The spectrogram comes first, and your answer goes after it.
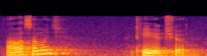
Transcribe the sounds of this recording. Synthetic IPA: aʋasɐməd͡ʒ | ʈʰiːkək̚t͡ʃʰo̰

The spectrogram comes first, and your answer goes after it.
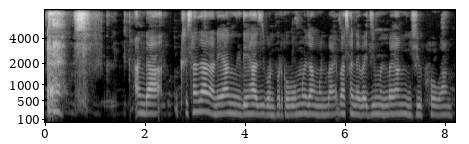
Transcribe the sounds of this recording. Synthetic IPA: a̰ŋdakʰɾisanzananejaŋnideɦazibɔnpʰɔɾkʰɔbɔmɯzaŋmɯnbajbasanabajzimɯnbajaŋnizikʰɔaŋ

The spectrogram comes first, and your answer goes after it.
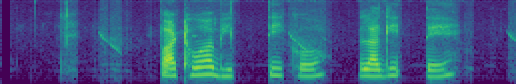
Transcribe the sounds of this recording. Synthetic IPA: paʈʰwabʱit̪ːikɔ | ləɡit̪̚t̪e

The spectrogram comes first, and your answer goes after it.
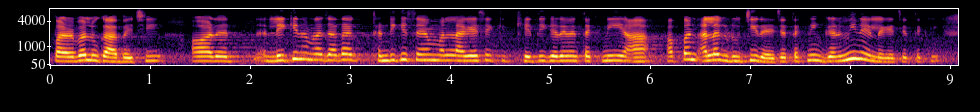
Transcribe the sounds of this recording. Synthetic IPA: pəɾbəlʊkaːbɛt͡ʃʰi | ɔːɾleːkɪnɦɐmɾad͡ʒjaːd̪aʈʰə̃ɳɖikisemənlaːɡɛt͡ʃʰɛkikʰeːt̪ikəɾemẽt̪ɐkʰniɐpənɐləɡɖut͡ʃiɾɐɦɛt͡ʃʰɛt̪ɐkʰniɡəɽminɛĩlɐɡɛt͡ʃʰɛt̪ɐkʰni

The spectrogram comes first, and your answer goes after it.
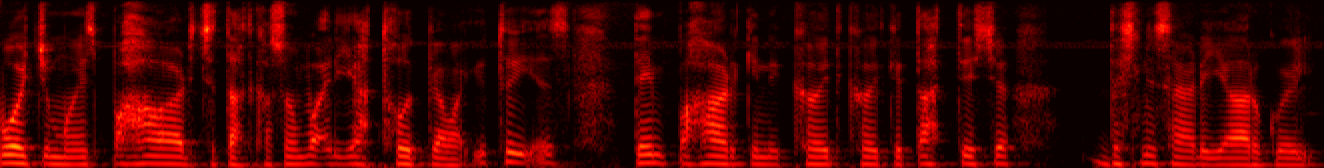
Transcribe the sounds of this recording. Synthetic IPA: ot͡ʃimɐːspɐɦaːɽt͡ʃʰit̪ɐt̪̚ʰkʰɐsonʋaːɾʲjɐt̪ʰoːt̪̚pʲɐma̰ːjṵt̪ʰɨjə̰st̪ɐmʲpɐɦaːɽkinɨkʰəːt̪ʲkʰəːt̪̚ʲkʰit̪ɐt̪ʲːit͡ʃʰɨ | d̪ɐʃnisaːɽɐjaːɾkoilʲ

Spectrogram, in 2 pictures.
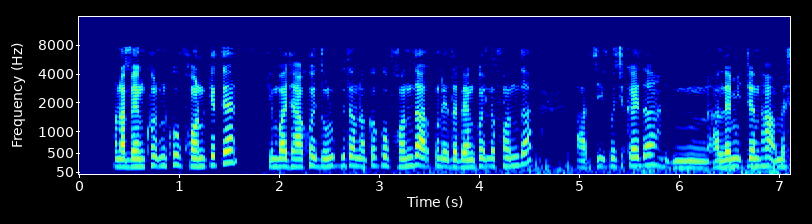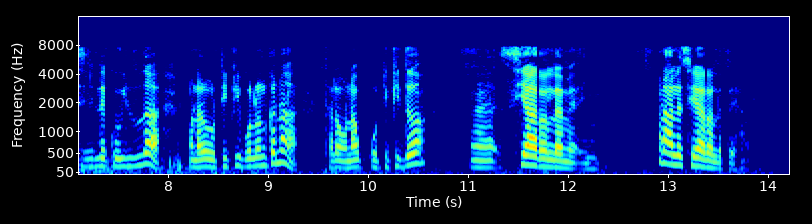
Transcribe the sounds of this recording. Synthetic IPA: ɔnaʔbɛŋkʰɔt̪̚kupʰɔnkɛt̪ɛt̪̚ | kimbad͡ʒaakʰɔc̚d̪uɽup̚kɛt̪aɔnaʔkakɔpʰɔnd̪aːɾkɔlɛd̪ɔbɛŋkʰɔc̚lɛpʰɔnd̪aːɾt͡ʃit̪̚kut͡ʃikajd̪aalɛmit̪̚dɛnɦaʔmɛsɛd͡ʒlɛkujld̪aɔnaɾɔʈipʰibɔlɔnkanat̪ʰalɛɔnaɔʈipʰid̪ɔ | sijaɾalɛmɛaʔiɲ | ɔnaʔlɛsijaɾalɛpɛɦaʔ

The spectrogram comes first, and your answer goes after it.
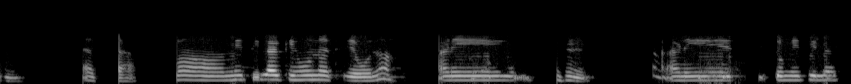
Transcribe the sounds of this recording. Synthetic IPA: ɦ | ətːʰa | məɡmĩːt̪ilakeũnət̪ʰieona | aɽ̃i | ɦə | a̰ɽ̃i | t̪omĩːt̪ila

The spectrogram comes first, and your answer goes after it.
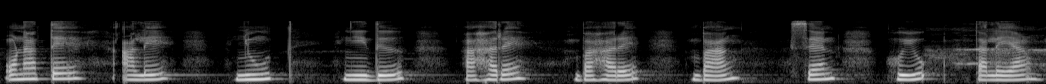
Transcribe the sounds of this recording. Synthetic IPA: ɔnat̪ɛ | a̰lɛ | ɲut̪ | ɲid̪ə | aɦaɾɛ | baɦaɾɛ | baŋ | sɛn | hujuʔt̪alɛjam

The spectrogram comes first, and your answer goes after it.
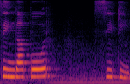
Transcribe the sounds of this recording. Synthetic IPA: sɪ̃ŋɡapoːɾ | siʈi

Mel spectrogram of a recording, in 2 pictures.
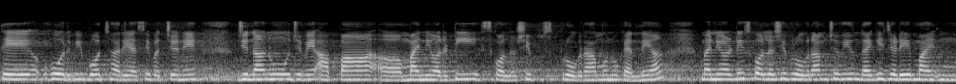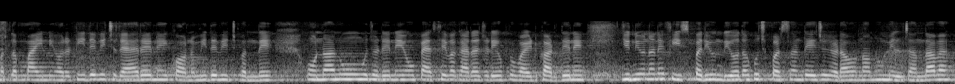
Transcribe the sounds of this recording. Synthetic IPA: t̪eːɦoːɾʋiːbɔːt̪saːɾeːɛːseːbətːʃẽːneː | d͡ʒɪnãːnũːd͡ʒɪʋẽːʔaːpãːmaːɪniɔːɾɪʈiːskɔːləɾʃɪpːɾoːɡɾaːmoːnũːkɛ̃ːnd̪eːɦãː | maːniɔːɾʈ̬iːskɔːləɾʃɪpːɾoːɡɾaːmt͡ʃəʋiːɦʊ̃nd̪aːɛːkɪd͡ʒeːɽeːmət̪ləbmaːɪniɔːɾɪʈiːd̪eːʋɪt͡ʃɾɛːɾəeːneːɪkɔːnəmiːd̪eːʋɪt͡ʃbənd̪eː | ʊnãːnũːd͡ʒeːɽeːnẽːoːpɛːseːʋəɡɛːɾaːd͡ʒeːɽeːoːpɾoːʋaːɪɖkəɾd̪eːneː | d͡ʒɪnːĩːʊnãːneːpʰiːspəɾiːɦʊ̃nd̪iːoːd̪aːkʊd͡ʒʰpəɾsəɳʈeːd͡ʒd͡ʒeːɽaːʊnãːnũːmɪld͡ʒãːnd̪aːʋɛː

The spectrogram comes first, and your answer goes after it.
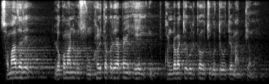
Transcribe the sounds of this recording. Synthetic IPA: sɔmad͡ʒɔɾe | lokɔmanɔŋkusɾuŋkʰɔɭit̪ɔkɔɾibapaĩʔeɦikʰɔɳɖɔbakiuɽikɔɦot͡ʃʰiɡoʈiuʈiema̰d̪ʱjɔmɔ

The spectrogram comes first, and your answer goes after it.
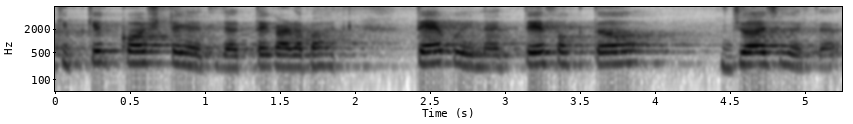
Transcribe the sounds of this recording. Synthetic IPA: kit̪kekəʂʈəjat̪ilat̪ːɛkaɽapaɦt̪i | t̪ɛpəinat̪ːefəkt̪ə | d͡ʑəd͡zkəɾt̪at̪

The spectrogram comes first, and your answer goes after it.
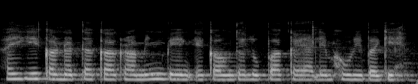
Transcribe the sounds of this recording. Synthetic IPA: ɐjɡikɐɾnɐtːɐkaɡɾaminbeŋkekawnt̚dɐlupakɐjalemhɐwɾibɐɡe

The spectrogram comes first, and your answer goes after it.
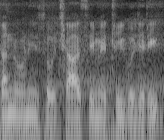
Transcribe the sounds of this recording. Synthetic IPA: ɐnʊ̃iːsɔt͡ɕʰaːsimẽt̪ʰiɡʊd͡ʑɾiː

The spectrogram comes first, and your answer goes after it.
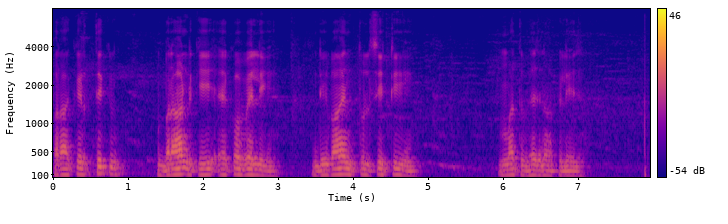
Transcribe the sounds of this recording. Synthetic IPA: pɾaːkɪɾt̪ɪk | bɾãːɳɖkiʔeːkoːbeːli | ɖɪbaːɪnt̪ʊlsiʈi | mət̪bʱeːd͡ʒnapɪliːd͡ʒ

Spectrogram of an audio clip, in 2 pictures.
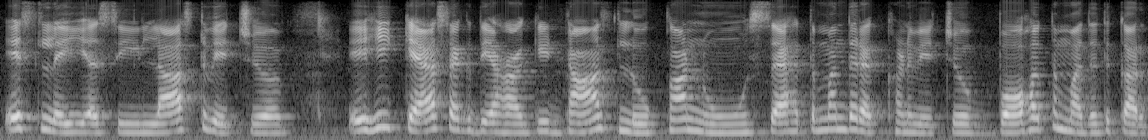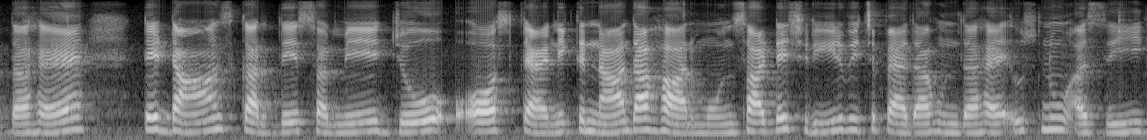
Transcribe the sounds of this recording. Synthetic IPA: ɪsləiːəsĩːlaːsʈʋɪt͡ʃ | eɦiːkɛːsəkd̪eːɦãːkɪɖãːsloːkãːnũːsɛːɦət̪mənd̪ɾəkʰːəɳʋɪt͡ʃbɔːɦt̪məd̪əd̪kəɾd̪aːɦɛː | t̪eːɖãːskəɾd̪eːsəmẽːd͡ʒoːɔːsʈɛːnɪknãːd̪aːɦaːɾmoːnsaːɖeːʃəɾiːɾʋɪt͡ʃpɛːd̪aːɦʊ̃nd̪aːɦɛːʔʊsnũːʔəsĩː

